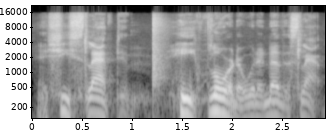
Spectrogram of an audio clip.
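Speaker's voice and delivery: ordinary delivery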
